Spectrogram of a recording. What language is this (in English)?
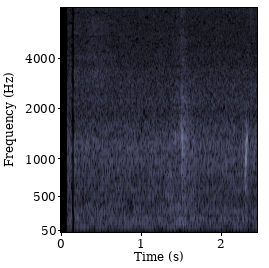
Urdu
